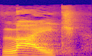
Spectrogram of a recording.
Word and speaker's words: like: Par exemple, like, time, fine. Ok? On dit pas fine, on dit pas time, on dit pas like. Donc like, fine, time.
